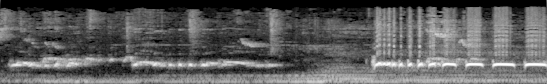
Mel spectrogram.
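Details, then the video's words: Cemani black zebra dove singing with a rhythmic, strong, clear voice: long wavering coos give way to a crisp, regular run of stuttered coo notes, over a steady low hum. "Perkutut Cemani Gacor Suara Berirama Besar Lantang dan Jernih"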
